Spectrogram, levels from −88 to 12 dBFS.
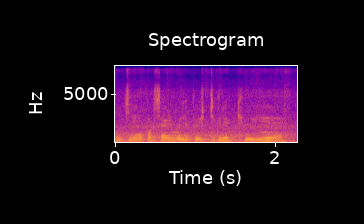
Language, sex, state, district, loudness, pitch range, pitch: Hindi, male, Uttar Pradesh, Shamli, -17 LUFS, 175-180 Hz, 175 Hz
